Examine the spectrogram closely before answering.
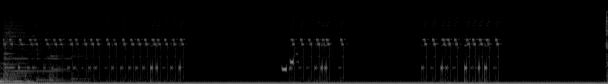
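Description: Rapid high electronic blips chatter in short bursts.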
